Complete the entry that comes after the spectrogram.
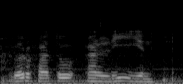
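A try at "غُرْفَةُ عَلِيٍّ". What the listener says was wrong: Ghurfatu aliyin. Lamnya nggak pakai tasdid ya. Ghurfatu aliyin ya, kamarnya Ali.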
